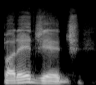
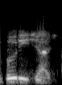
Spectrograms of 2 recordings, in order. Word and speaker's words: Buttigieg: How do you say his name? – Buttigieg. – Okay, because I keep calling him Booty Judge.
